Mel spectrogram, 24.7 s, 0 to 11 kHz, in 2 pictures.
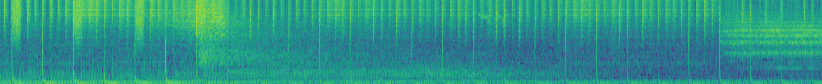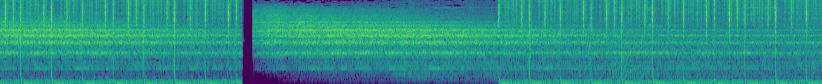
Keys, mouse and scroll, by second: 2.6 ctrl+alt+z, 8.7 space, 8.9 ], 9.2 ctrl+alt+z, 9.3 ctrl+=, 11.4 ], 12.5 ctrl+-, 16.8 ctrl+alt+z, 18.6 ], 22.1 ctrl+alt+z.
